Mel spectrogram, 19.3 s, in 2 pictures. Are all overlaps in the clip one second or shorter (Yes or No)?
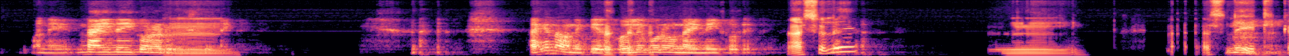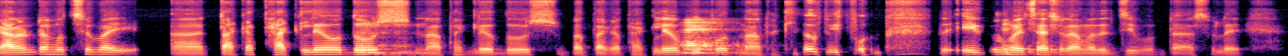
Yes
